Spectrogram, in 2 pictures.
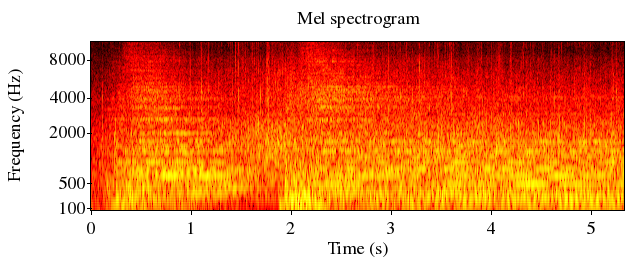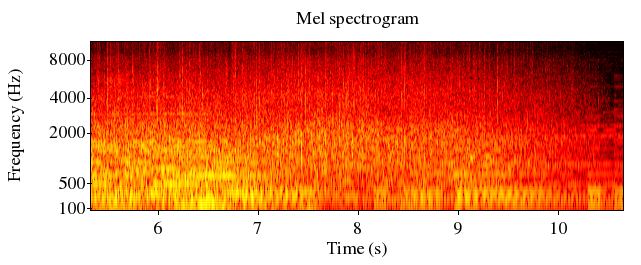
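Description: Orchestral ballet music with long held chords, overlaid by audience applause that is strongest in the first few seconds and fades.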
